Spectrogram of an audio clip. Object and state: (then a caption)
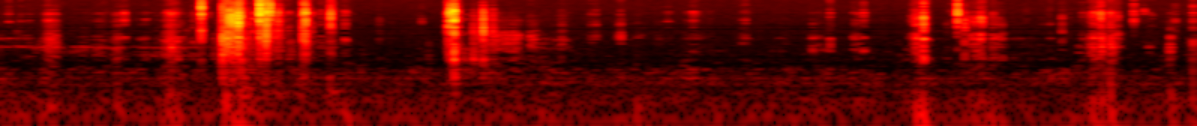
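Glitter-coated soap bar being scraped. A steel utility knife scrapes across a hand-sized, embossed solid soap bar with a blue-silver glitter coating, crumbling off brittle white flakes. Quiet, bright, gritty crunches and scratches come in short bursts, loudest near the start and middle, with faint rustling between.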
